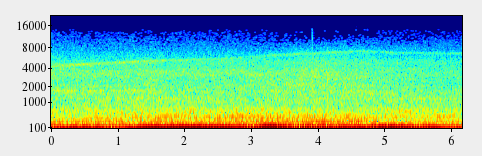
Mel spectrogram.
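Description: Low, uneven rumble of a jet airliner passing high overhead, with a faint high whine that rises slowly in pitch.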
